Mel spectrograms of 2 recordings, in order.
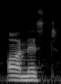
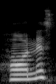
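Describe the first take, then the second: First: The word begins with a vowel sound. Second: The word begins with an h sound. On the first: The speaker calls it right. "इसमें एच silent है" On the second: The speaker calls it wrong. "यहाँ पर इसको हॉनेस्ट नहीं पढ़ेंगे"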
